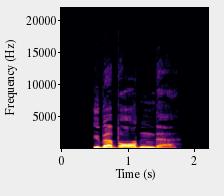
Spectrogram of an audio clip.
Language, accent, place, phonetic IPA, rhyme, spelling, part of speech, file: German, Germany, Berlin, [yːbɐˈbɔʁdn̩dɐ], -ɔʁdn̩dɐ, überbordender, adjective, De-überbordender.ogg
- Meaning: 1. comparative degree of überbordend 2. inflection of überbordend: strong/mixed nominative masculine singular 3. inflection of überbordend: strong genitive/dative feminine singular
